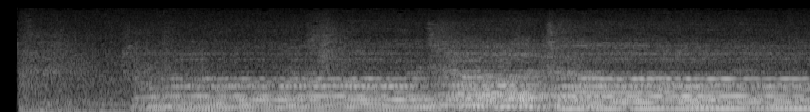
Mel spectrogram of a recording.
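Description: Mixed-voice a cappella group singing held chords: a quiet low note first, then the full ensemble comes in about half a second in, and the chord changes a little past two seconds.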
